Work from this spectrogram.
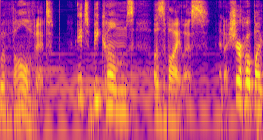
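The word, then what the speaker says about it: Zweilous: to be huge but trust me i looked it up found like 40 different ways to pronounce it and that one makes the most sense xvilas it's german so upon evolving into xvilas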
